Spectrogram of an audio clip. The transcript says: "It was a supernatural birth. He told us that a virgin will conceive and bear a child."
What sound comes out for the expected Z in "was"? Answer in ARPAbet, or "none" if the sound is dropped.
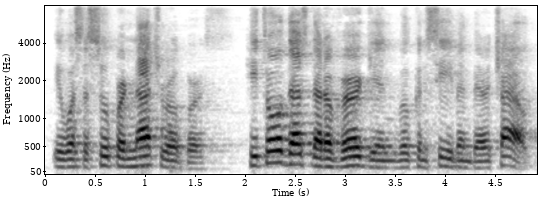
S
